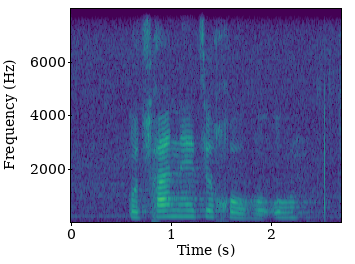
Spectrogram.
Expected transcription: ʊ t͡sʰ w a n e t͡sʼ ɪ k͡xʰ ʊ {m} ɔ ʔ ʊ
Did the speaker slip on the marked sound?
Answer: yes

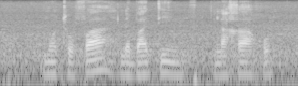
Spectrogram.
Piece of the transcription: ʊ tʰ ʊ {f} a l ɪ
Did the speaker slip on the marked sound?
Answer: no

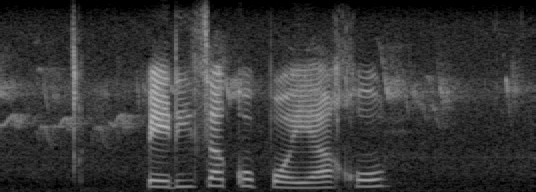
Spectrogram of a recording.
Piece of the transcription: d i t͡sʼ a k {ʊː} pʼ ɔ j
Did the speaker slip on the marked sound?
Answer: yes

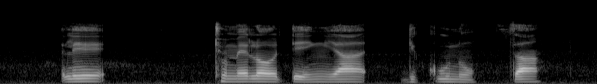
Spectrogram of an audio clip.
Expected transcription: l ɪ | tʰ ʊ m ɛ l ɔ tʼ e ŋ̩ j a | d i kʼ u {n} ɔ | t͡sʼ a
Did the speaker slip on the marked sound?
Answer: no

